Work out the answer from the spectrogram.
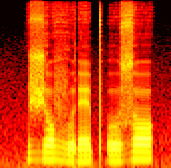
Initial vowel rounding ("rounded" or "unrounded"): rounded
